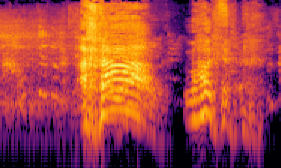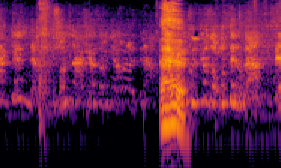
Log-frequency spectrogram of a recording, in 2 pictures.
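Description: Young men laugh loudly together.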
